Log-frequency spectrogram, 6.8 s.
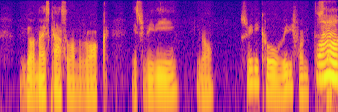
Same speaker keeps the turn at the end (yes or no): no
